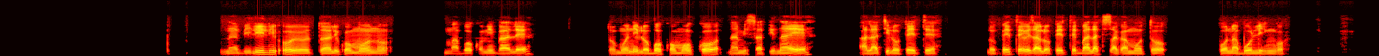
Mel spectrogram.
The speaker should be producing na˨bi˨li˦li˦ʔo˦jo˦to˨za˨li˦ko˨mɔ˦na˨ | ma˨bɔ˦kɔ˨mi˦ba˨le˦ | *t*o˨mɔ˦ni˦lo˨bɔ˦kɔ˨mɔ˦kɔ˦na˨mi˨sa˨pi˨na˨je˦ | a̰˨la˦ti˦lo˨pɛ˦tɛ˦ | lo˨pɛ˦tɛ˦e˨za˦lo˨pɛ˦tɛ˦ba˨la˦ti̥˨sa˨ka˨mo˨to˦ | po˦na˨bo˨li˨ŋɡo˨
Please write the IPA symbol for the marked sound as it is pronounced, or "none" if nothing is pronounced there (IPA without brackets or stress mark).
t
